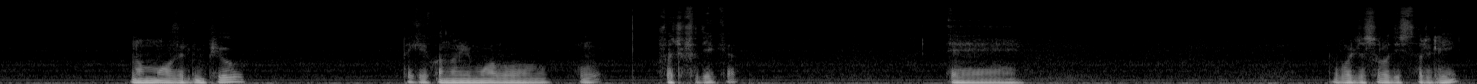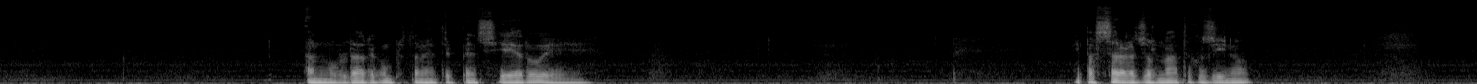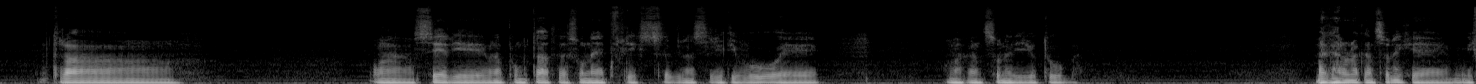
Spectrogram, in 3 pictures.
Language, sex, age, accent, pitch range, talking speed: Italian, male, 60-79, native, 85-100 Hz, 65 wpm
